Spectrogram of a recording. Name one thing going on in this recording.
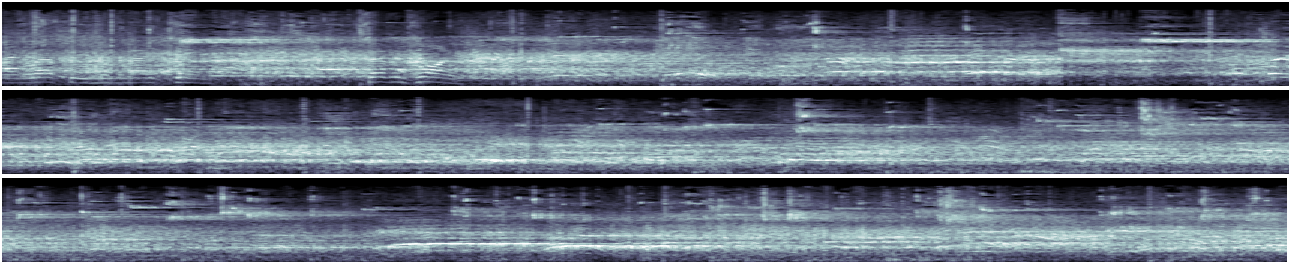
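A crowd of young people talks and shouts in a large echoing hall.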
